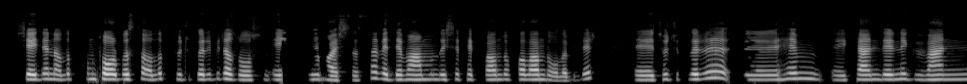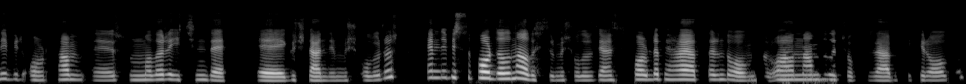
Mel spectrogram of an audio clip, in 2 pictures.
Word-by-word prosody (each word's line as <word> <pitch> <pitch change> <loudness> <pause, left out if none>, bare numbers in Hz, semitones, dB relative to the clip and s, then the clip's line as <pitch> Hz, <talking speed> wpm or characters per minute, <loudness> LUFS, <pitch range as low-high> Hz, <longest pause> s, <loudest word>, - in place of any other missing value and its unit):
şeyden 245 +1 +5
alıp, 235 +1 -3
kum 245 -1 -4
torbası 235 0 +6
alıp 240 +2 -2
çocukları 235 0 -2
biraz 255 -3 +2
olsun 210 +1 -3
eğitmeye 225 +1 -6
başlasa 200 +5 -2
ve 235 -3 +1
devamında 225 0 +1
işte 225 +2 -5
tekvando 225 0 -2
falan 230 0 +3
da - - -5
olabilir. 185 +9 -4 0.4
Eee, 210 0 0
çocukları, 240 +5 0
eee, 215 0 -3
hem 265 -1 -1 0.3
kendilerine 230 +2 +2
güvenli 230 +2 -1
bir 235 0 -15
ortam, 215 +2 -3
eee, 190 0 -7
sunmaları 210 +3 -3
için 220 0 -8
de, 185 -2 +1 0.3
eee, 175 -2 +6
güçlendirmiş 185 0 -3
oluruz 210 - -4 0.3
hem 310 0 -2
de 315 - -7
bir 320 - +1
spor 300 -3 +7
dalını 265 +2 +7
alıştırmış 200 -5 0
oluruz, 195 +1 -7
yani, 205 0 -2
spor 225 +2 -2
da 240 -1 -1
bir 230 - -6
hayatlarında 220 0 +2
olmuşlar 185 -1 -2
o 180 - -10
anlamda 220 +1 0
da 220 -1 -4
çok 190 +1 -14
güzel 185 -1 -1
bir - - -24
fikir 200 0 -11
oldu. 195 +1 -4
225 Hz, 165 wpm, -24 LUFS, 205-235 Hz, 0.4 s, spor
